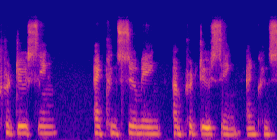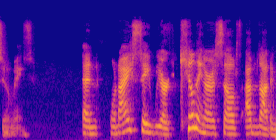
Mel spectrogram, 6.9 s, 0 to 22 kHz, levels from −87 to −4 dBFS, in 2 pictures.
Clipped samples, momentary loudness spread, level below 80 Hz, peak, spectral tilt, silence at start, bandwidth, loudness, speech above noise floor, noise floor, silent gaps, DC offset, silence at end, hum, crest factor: under 0.1%; 16 LU; -64 dBFS; -6 dBFS; -2.5 dB/octave; 0 s; 13 kHz; -24 LUFS; 41 dB; -67 dBFS; none; under 0.1%; 0 s; none; 22 dB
